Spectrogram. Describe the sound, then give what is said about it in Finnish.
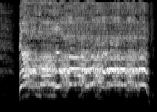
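A person lets out a loud, sustained scream lasting about two seconds, shrill and strained, imitating a terrible shriek heard as a front door is opened, then cuts off abruptly into silence. “Ja saman tien kun avaa oven, niin hirveä huuto semmoinen.”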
